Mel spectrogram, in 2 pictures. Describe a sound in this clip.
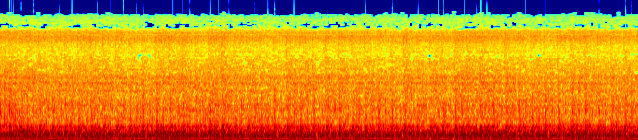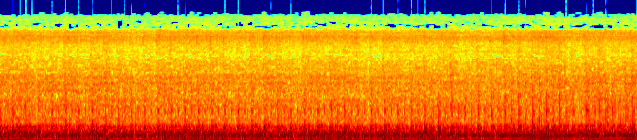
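A motorcycle engine idles close by with a steady, throbbing rumble.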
